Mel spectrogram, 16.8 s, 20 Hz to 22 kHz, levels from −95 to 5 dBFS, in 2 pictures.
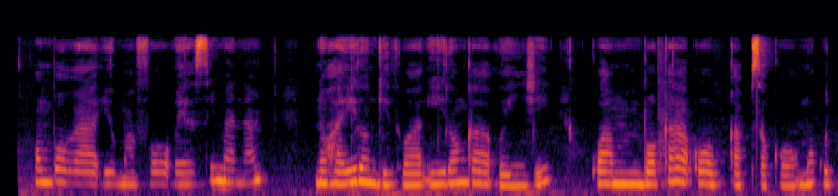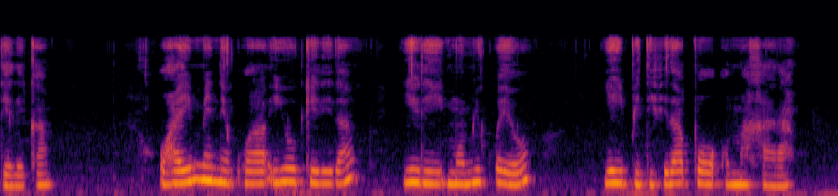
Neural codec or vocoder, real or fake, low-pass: none; real; 10.8 kHz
